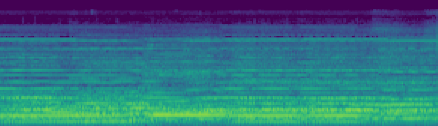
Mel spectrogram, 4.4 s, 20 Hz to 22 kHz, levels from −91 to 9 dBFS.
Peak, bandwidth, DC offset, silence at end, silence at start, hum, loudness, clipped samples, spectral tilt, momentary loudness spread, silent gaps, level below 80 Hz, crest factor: -4 dBFS; 10.5 kHz; under 0.1%; 0 s; 0 s; none; -15 LUFS; under 0.1%; -6 dB/octave; 3 LU; none; -54 dBFS; 12 dB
